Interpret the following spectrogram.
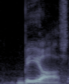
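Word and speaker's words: βίος: that the bow's name, bios, with the accent on the last syllable, is life, bios, accent on the first syllable, but its work is death.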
